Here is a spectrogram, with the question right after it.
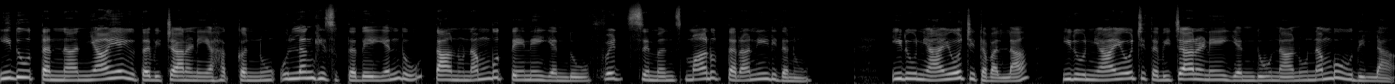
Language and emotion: Kannada, neutral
